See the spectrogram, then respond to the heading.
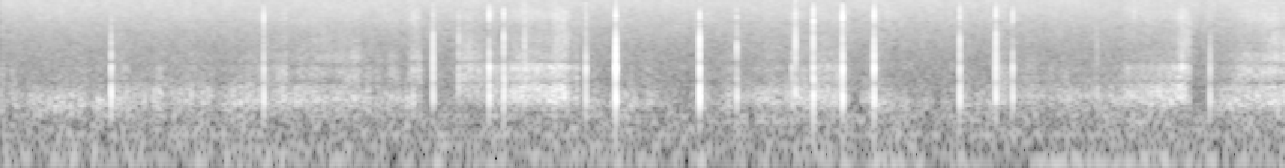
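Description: Long acrylic nails scratch across the glossy cover of a thick paperback novel resting on a white cloth. Soft, low-mid rubbing swells in and out beneath a scattered string of sharp, bright nail clicks that die away almost instantly. The whole clip stays quiet and close.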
